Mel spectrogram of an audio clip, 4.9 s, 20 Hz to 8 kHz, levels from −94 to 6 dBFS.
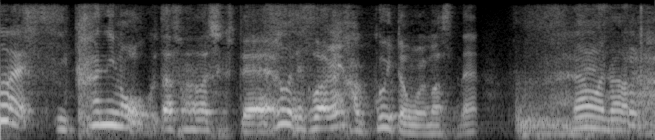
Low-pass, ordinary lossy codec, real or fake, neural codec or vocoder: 7.2 kHz; none; fake; codec, 16 kHz, 2 kbps, FunCodec, trained on Chinese and English, 25 frames a second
